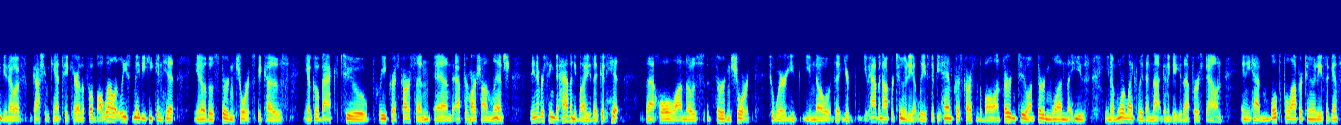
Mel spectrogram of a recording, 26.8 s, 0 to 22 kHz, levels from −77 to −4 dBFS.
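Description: Throughout, the speech sounds slightly rough and synthetic, confined to a narrow telephone band of about 150 Hz to 3.6 kHz. This is the G.729 codec at 8 kbit/s, rebuilding each 10 ms frame from a vocal tract filter, pitch predictor and a few pulses.

At 4.68–4.74 s, after "you know those third" and before "because you know go", then at 9.33–9.42 s after "and after", and at 11.95–11.99 s between "seemed to have anybody" and "could hit that hole", the sound briefly smears into a buzzy tone or coloured noise that fades. Each is VoIP packet loss concealed by the speech codec: about 30 ms went missing, which fits a single lost packet, and the decoder extended its last pitch and filter at falling gain.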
